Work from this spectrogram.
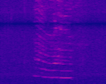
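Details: Domestic cat, looking troubled and pulling a strange face, gives one thin, steady, tonal meow of about half a second that ends abruptly, over a quiet background hiss.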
